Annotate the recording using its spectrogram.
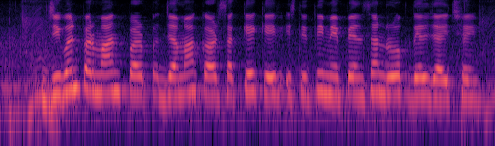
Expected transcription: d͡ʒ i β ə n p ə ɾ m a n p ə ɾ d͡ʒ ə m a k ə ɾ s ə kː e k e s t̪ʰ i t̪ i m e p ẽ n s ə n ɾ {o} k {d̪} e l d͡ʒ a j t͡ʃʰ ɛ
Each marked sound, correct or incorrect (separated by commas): correct, correct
